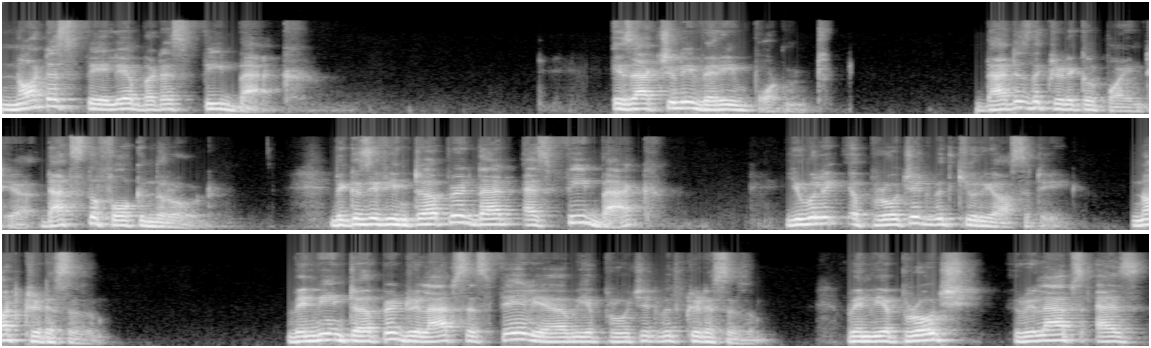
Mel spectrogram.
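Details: Adult male speaker; fluent speech.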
